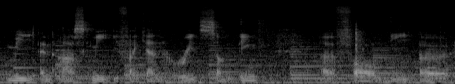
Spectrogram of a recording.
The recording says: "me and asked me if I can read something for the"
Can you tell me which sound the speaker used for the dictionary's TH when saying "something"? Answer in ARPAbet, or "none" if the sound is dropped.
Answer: T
